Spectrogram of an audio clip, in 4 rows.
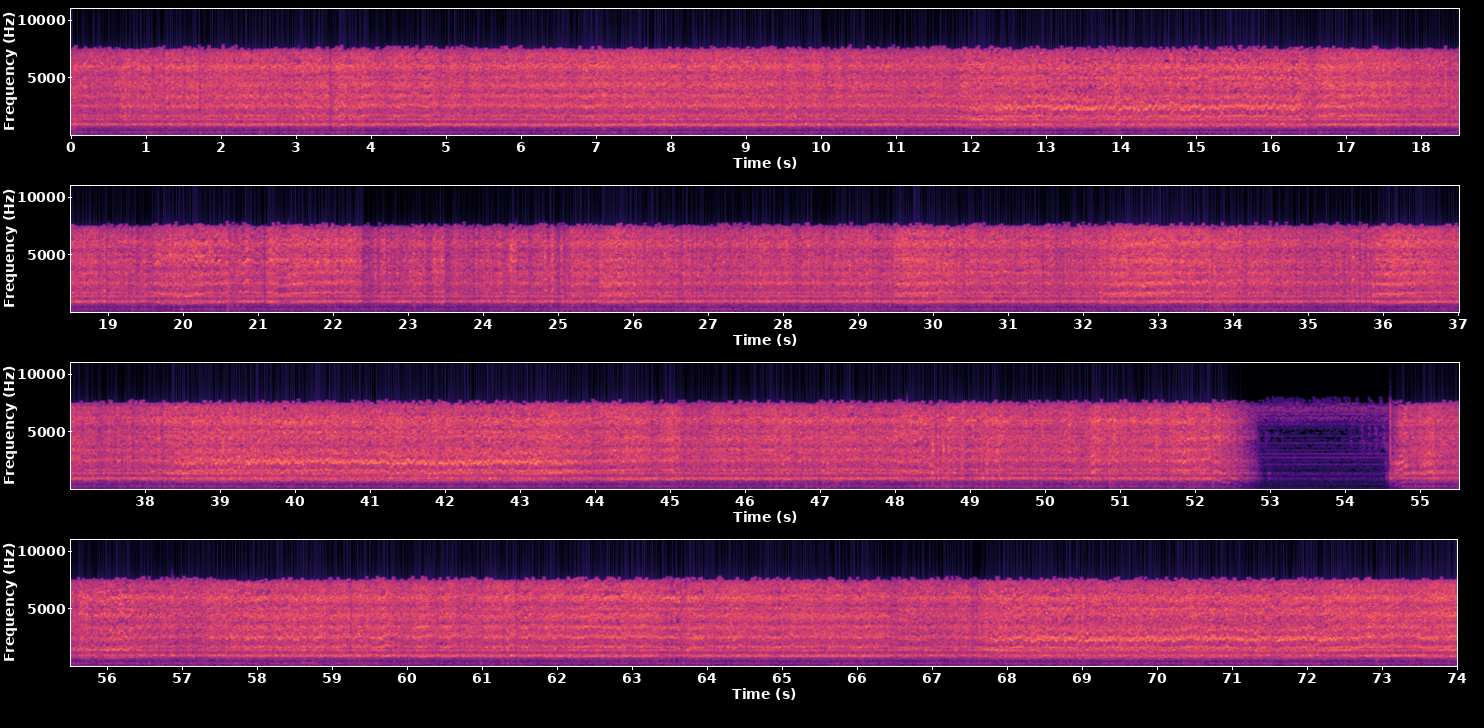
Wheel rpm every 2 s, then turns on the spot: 230, 230, 230, 230, 230, 230, 200, 190, 210, 230, 230, 230, 230, 230, 230, 230, 220, 230, 230, 200, 190, 190, 230, 230, 230, 220, 40, 120, 220, 230, 230, 230, 230, 220, 200, 190, 210.
none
